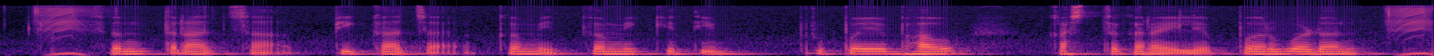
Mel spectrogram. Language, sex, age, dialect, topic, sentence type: Marathi, male, 25-30, Varhadi, agriculture, question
